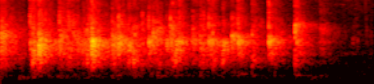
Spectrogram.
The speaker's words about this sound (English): Man, I pray, God, would you give us a family who flips over tables for the glory of God? You can clap for that. That's good.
